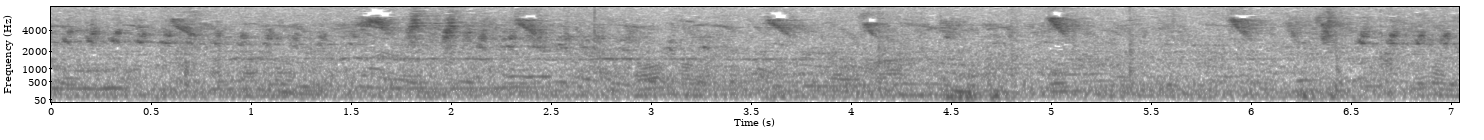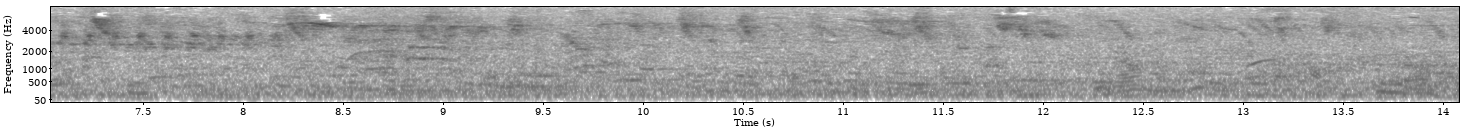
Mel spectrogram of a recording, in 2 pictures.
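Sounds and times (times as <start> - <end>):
bird trill: 0.0 - 4.1
small birds chirping: 0.0 - 14.0.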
